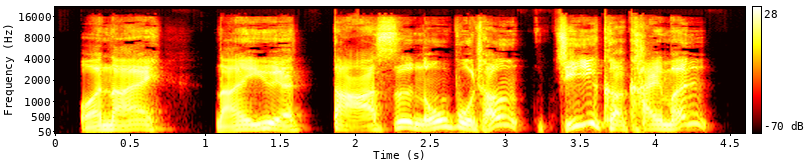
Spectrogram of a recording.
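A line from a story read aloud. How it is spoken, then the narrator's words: Loud. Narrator (Chinese): 张毅高声的就说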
